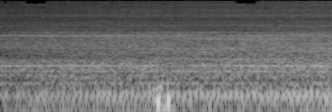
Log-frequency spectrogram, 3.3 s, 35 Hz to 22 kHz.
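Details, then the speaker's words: 2006 Dodge Ram 1500 quad cab, 3.7 Magnum V6: steady, quiet idle with even low hum, no knocks or ticks; runs good and quiet, sounds healthy, normal idle. "I figured it'd be a V8. Runs good though. Runs good and quiet. Sounds good."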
